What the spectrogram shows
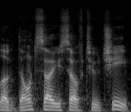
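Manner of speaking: mock condescending tone. Speaker retells a man patting him on the shoulder, mock condescending. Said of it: "kind of condescendingly patted me on the shoulder and said".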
